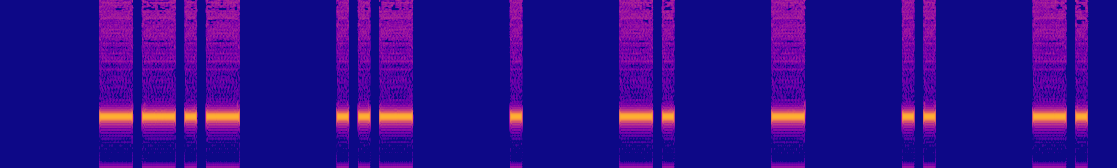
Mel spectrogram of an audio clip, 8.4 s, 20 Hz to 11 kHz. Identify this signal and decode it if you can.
Morse code, heard as a keyed tone, about 15 wpm, spaced as for 8 wpm, 1000 Hz. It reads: QUENTIN
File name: qotdfiles / 8wpm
